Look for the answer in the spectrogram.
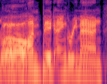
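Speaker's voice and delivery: slow, hammed-up brute voice; big angry man. Mocking the Marine captain as a slow brute. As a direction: play a dumb hulking bully, slowly. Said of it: "the benevolent King of the Seas arrives".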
